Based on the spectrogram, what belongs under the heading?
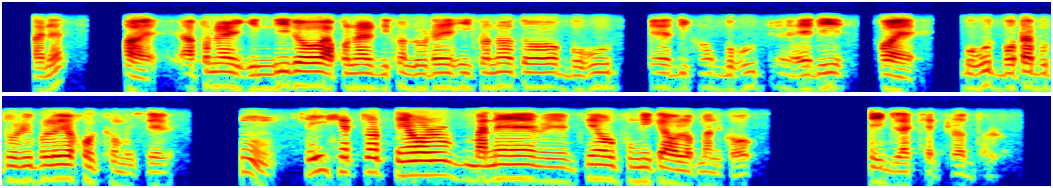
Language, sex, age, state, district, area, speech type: Assamese, male, 45-60, Assam, Kamrup Metropolitan, urban, conversation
